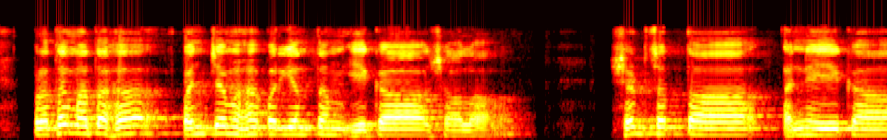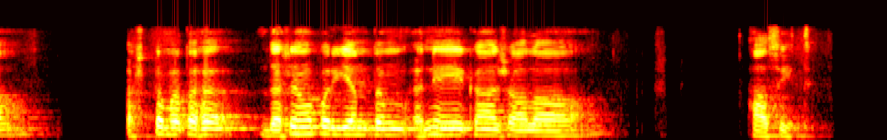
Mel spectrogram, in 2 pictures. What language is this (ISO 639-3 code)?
san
